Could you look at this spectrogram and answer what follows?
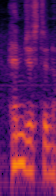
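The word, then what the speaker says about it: Hengest: I should pronounce Henist the way that Tom Shippy says we should. Uh Henist and Horsa to avenge Ao.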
